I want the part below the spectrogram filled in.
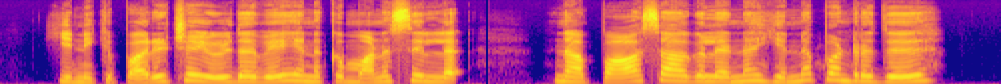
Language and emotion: Tamil, fearful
